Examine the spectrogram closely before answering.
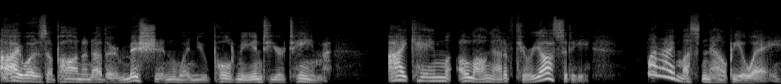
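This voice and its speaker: Recorded dry and close with no echo, a raspy put-on character voice moves at a moderate pace with lively intonation. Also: man, medium pitch for a man. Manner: formal, disguising own voice.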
